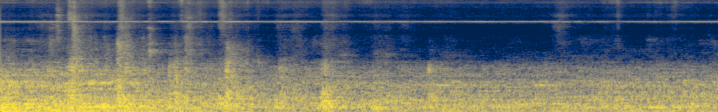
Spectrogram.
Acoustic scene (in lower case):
elevator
